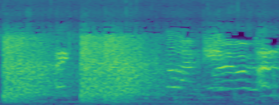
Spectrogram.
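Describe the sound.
Sharp gunshots crack during a shootout, a few hard bangs spaced apart, each with a quick ringing decay, with voices heard between them.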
